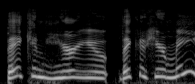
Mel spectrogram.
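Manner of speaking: high, insistent protest; mock exasperation. Passenger telling yelling friend they can hear, exasperated protest.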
